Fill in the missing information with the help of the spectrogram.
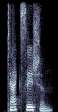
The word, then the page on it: taxation: Indian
